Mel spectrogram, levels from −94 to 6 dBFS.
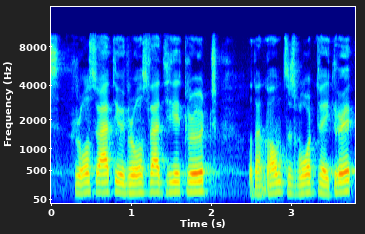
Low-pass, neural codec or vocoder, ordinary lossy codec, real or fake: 9.9 kHz; autoencoder, 22.05 kHz, a latent of 192 numbers a frame, VITS, trained on one speaker; none; fake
